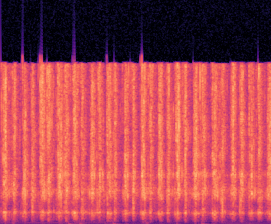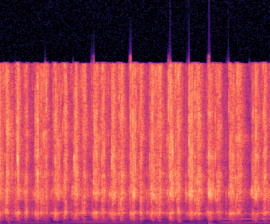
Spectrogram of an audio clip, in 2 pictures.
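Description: Ice rattling hard inside a copper cobbler shaker being shaken vigorously to chill a cocktail: a fast, even rattle that keeps up throughout.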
